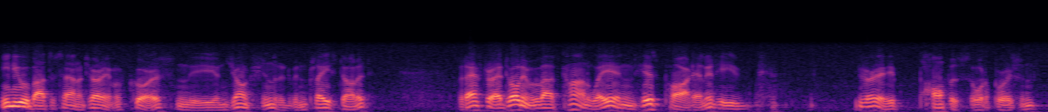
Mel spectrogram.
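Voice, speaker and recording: A determined, earnest doctor in a vintage radio soap. His American voice is lowish and husky, with little hesitations as he explains. It comes through a tinny, narrow 1930s broadcast. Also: animated, moderate pace. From United States.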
